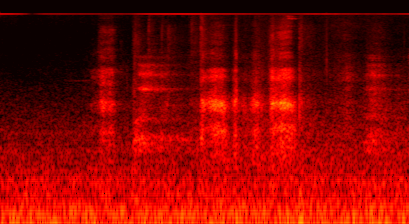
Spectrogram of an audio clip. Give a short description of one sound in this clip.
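Footsteps shuffle across a tiled floor.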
